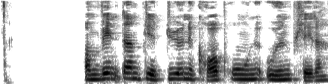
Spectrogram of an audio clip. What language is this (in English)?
Danish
